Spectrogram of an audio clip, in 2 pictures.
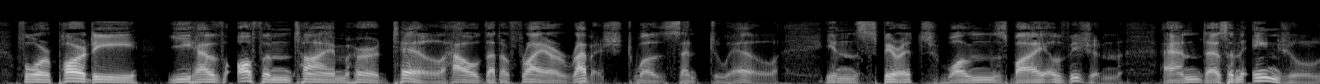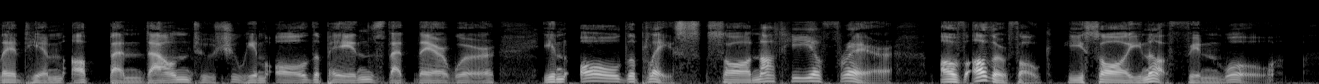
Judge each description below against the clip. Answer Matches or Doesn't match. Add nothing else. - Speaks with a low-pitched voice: Matches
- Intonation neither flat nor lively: Matches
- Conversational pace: Doesn't match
